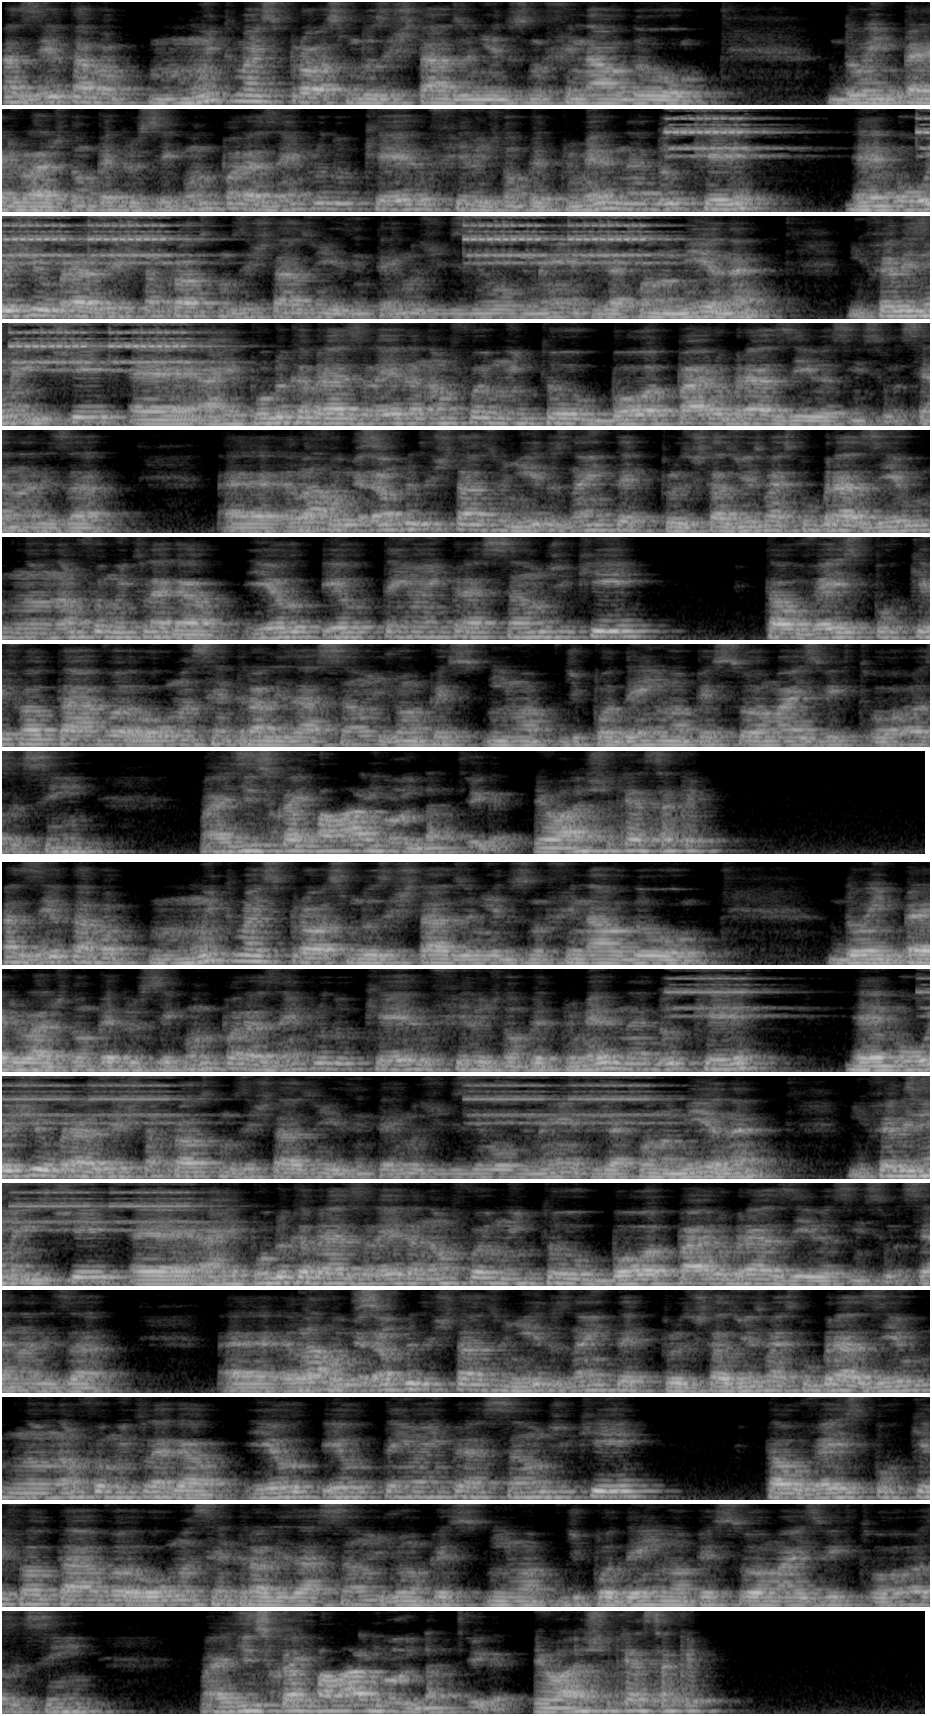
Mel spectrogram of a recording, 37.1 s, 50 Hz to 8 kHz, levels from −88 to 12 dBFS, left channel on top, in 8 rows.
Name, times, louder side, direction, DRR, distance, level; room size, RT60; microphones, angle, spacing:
voice 1, 0.0-8.4 8.9-13.1 13.5-19.1 19.6-26.4 27.0-33.0 33.5-34.0 34.3-35.0, right 1 dB, 20° left, 1.7 m, -24 dB
sound 1, 7.9-8.6 9.2-10.3 11.6-12.7 13.9-15.1, left 9 dB, 50° left, 0.9 m, -25 dB
voice 2, 8.9-9.2 13.8-14.5 20.0-20.7 33.6-34.8 35.1-35.9, right 2 dB, 70° right, 1.7 m, -24 dB
5.9 x 4.2 x 5.8 m
head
